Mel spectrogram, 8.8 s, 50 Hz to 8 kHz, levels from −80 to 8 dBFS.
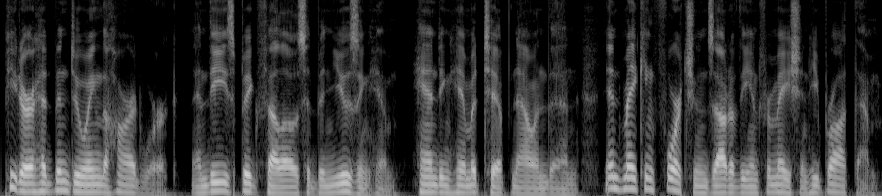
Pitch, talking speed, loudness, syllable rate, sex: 105 Hz, 220 wpm, -19 LUFS, 5.3 syllables/s, male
